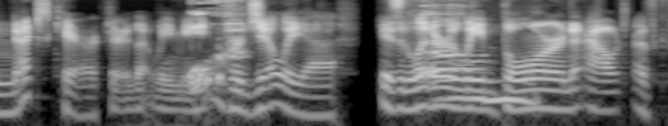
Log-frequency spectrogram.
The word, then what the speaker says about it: Virgilia: Okay, I was pronouncing it Virgilia, like an H sound for the G. That's not right? No, It's I think Virgilia. it's like after Virgil, the Aeneid and all that.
